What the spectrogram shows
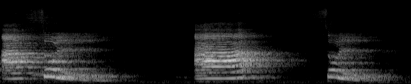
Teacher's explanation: efe o vocal por ejemplo si yo digo azul a azul donde recae la mayor fuerza de voz en la última sílaba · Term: agudas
